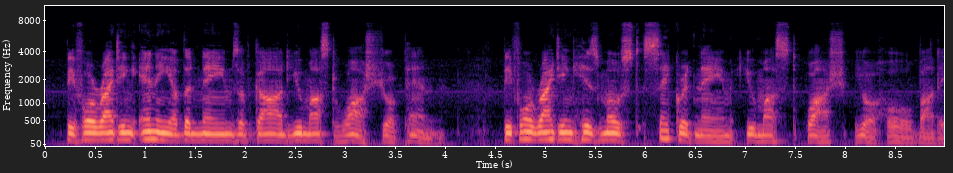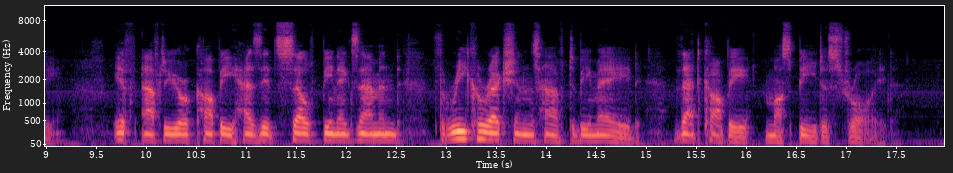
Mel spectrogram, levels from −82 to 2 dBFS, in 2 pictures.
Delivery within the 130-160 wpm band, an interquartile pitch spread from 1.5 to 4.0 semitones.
Yes: average, 145 wpm; average, 2.9 semitones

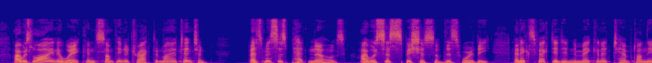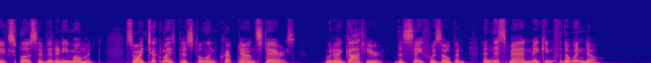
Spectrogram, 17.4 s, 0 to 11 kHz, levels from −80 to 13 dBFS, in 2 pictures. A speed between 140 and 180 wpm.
No: average, 190 wpm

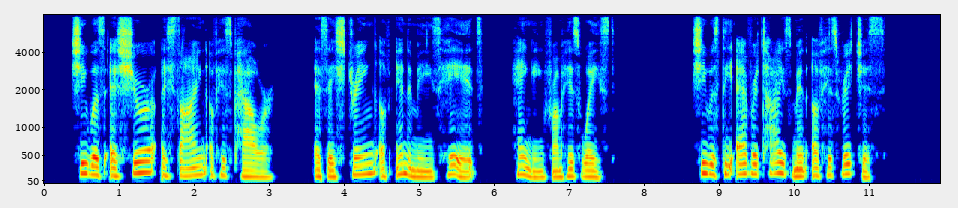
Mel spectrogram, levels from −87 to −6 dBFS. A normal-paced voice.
No: slow, 130 wpm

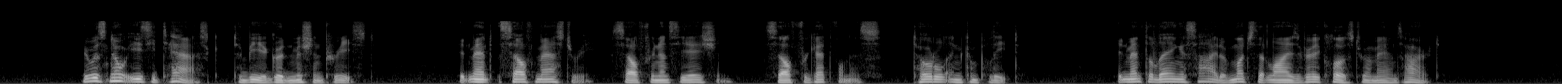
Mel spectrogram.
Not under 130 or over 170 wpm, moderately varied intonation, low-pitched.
Yes: average, 140 wpm; average, 3.5 semitones; low, 105 Hz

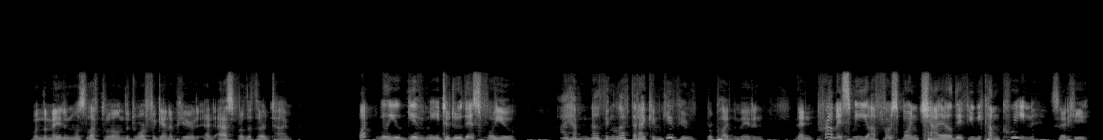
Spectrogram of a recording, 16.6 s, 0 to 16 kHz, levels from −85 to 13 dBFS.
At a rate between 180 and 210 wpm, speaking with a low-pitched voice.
Yes: average, 185 wpm; low, 130 Hz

